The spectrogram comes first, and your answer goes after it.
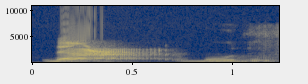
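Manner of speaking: very slow "Na'budu", the ain flowing briefly; slight flow on ain. Shown as a demonstration. Teacher demonstrating the ain for students, slowly. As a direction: let the ain of "Na'budu" flow just a little. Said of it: "ada suara yang mengalir namun sedikit".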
